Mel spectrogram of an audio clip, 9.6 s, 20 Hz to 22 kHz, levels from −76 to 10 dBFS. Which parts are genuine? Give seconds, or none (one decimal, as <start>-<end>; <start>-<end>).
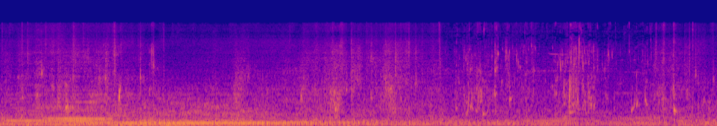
5.9-8.7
